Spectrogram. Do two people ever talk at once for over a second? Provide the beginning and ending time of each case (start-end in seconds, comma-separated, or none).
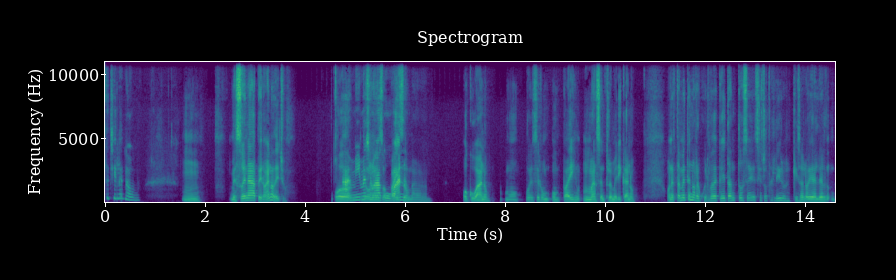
4.7-6.1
